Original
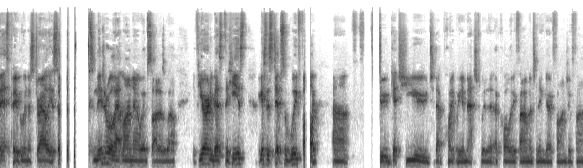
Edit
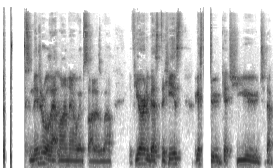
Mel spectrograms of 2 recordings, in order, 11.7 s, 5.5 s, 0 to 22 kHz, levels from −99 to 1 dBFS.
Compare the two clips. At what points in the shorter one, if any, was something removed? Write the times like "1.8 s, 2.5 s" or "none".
4.0 s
